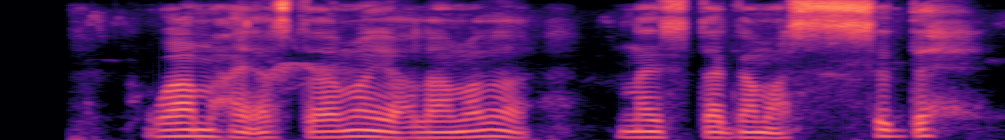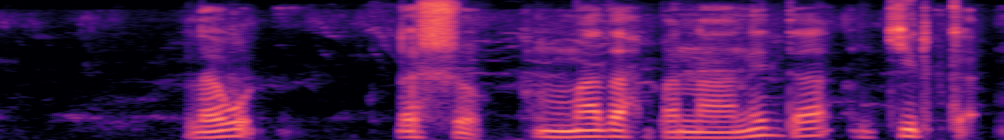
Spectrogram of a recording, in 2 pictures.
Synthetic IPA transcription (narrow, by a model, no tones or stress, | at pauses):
wɑːmɑħɑjɐst̪ʰaːmɐjʕɑlaːmɐðɐ | nɐjst̪ʰɐɡɐmɐsɐd̪ɛħ | lɐɣʊ̰ | ɖɐʃɔ | mɐðɑħbɐnaːnɪðɐt͡ʃɪrkʰɐ̥̰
